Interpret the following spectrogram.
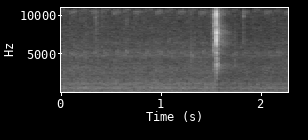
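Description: Steady low hum of greenhouse ventilation fans, with one short, sharp click about one and a half seconds in as a grafting knife cuts a bud chip from grapevine budwood.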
